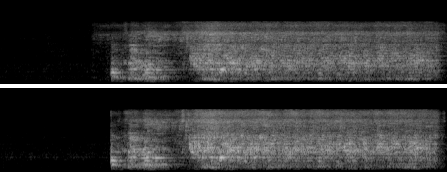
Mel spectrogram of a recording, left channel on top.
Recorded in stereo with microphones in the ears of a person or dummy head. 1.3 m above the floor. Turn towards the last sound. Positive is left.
turn(degrees=-55)  # may be behind; listen again after turning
